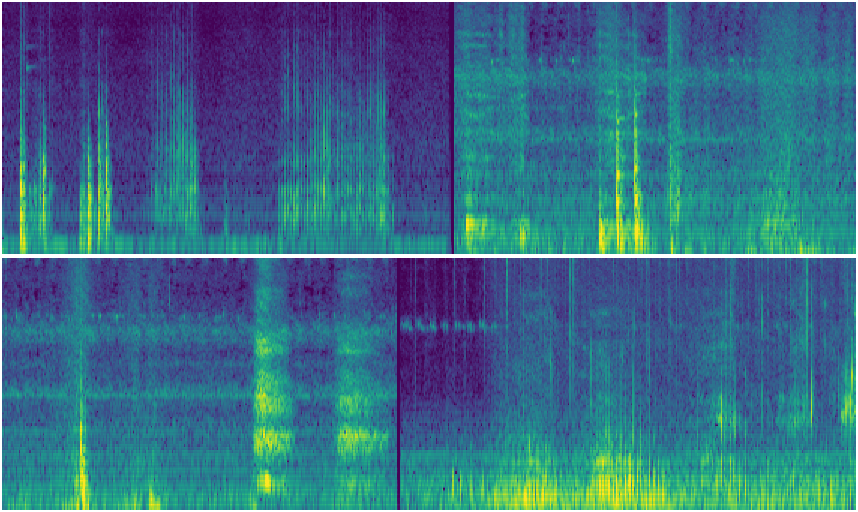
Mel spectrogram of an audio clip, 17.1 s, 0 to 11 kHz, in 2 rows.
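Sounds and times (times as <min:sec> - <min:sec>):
short rustling bursts: 0:06.6 - 0:10.3.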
